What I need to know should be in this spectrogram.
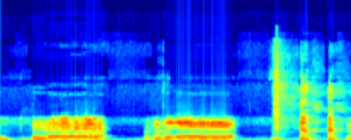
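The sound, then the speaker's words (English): A person imitates a goat with two long, wavering bleats, followed by a few short breathy bursts, fairly loud with no other talk. “I can either do a goat or a chicken. Goat. A goat.”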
